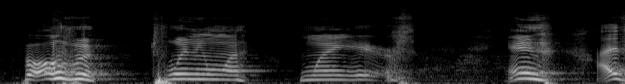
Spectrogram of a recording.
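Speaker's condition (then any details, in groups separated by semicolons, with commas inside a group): Cerebral palsy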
